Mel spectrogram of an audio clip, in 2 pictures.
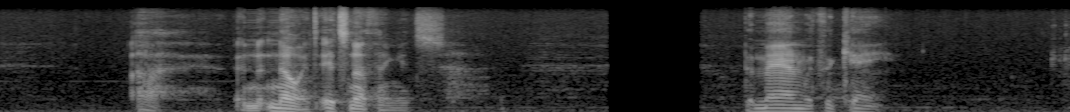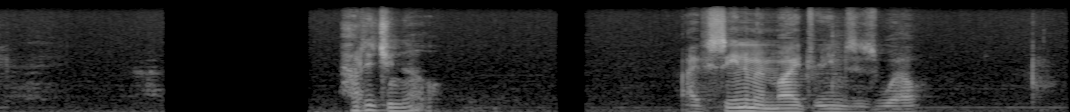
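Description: An older man speaks calmly and slowly nearby.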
